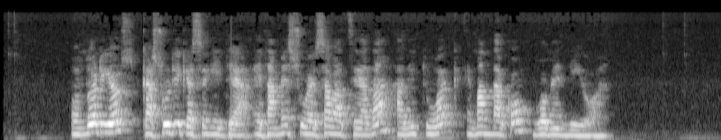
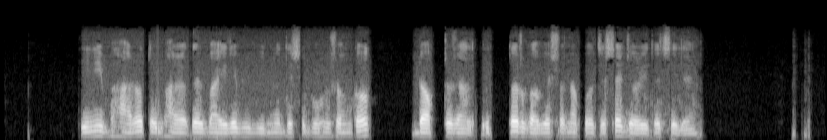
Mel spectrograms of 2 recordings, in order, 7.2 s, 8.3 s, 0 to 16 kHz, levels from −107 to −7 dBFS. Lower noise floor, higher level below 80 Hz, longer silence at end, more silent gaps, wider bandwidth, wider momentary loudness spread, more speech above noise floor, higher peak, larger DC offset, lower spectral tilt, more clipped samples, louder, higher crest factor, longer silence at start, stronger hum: second, -64 dBFS vs -88 dBFS; first, -52 dBFS vs -66 dBFS; first, 1.1 s vs 0.2 s; neither; first, 11 kHz vs 7.2 kHz; about the same, 10 LU vs 8 LU; second, 44 dB vs 65 dB; about the same, -2 dBFS vs -4 dBFS; neither; about the same, -7.5 dB/octave vs -6.5 dB/octave; neither; about the same, -21 LUFS vs -23 LUFS; about the same, 20 dB vs 20 dB; about the same, 0.7 s vs 0.8 s; neither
